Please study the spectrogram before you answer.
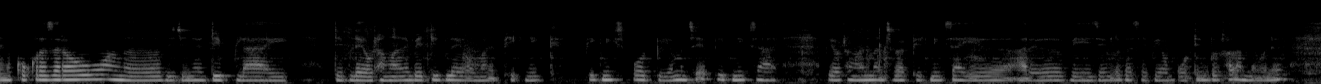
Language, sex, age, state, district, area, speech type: Bodo, female, 30-45, Assam, Kokrajhar, rural, spontaneous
